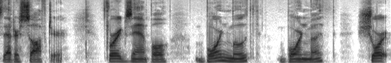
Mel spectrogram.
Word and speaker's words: Bournemouth: For example, Bournemouth, Bournemouth, short O, light ending. Noddingham, Noddingham. Notice how the ham becomes soft and quick. Say them with me slowly first. Bournemouth.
